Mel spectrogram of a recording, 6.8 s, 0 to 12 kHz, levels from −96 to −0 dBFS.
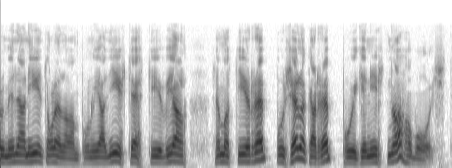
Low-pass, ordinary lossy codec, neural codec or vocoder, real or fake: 7.2 kHz; none; none; real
